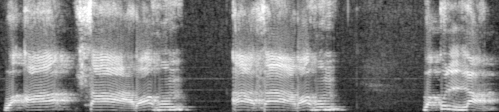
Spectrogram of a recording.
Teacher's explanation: तो यहाँ पर रा के ऊपर जबर है, इसको पुर पढ़ेंगे, व आसारहुम, आसारहुम वकुल्ला, वाव को पढ़ते वक्त होंठ गोल करेंगे, अगर होंठ गोल नहीं होंगे तो सही तरीके से नहीं इसकी अदायगी होगी। · अगर रा के नीचे जेर हो, रा साकिन से पहले जेर हो तो रा इन दो हालतों में बरीक पढ़ा जाता है। तो यहाँ पर रा के ऊपर जबर है, इसको पुर पढ़ेंगे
